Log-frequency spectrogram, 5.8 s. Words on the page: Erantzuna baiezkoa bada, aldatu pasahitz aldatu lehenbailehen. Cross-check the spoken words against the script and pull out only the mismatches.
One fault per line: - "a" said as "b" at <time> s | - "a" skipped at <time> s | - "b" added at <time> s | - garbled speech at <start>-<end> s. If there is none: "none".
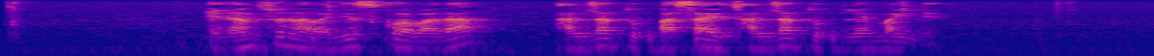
none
